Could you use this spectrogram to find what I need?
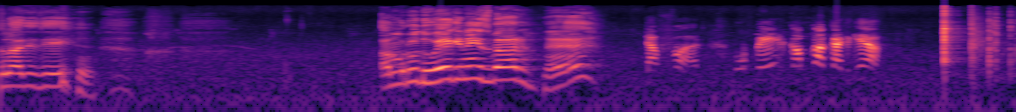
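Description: A middle-aged man talks with animation on a phone.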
